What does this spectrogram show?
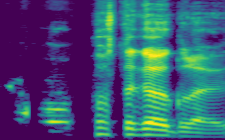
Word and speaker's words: Postecoglou: Is that pronounced? Is that right? I've got Google Translate in my ear. Listen. Postecoglou.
